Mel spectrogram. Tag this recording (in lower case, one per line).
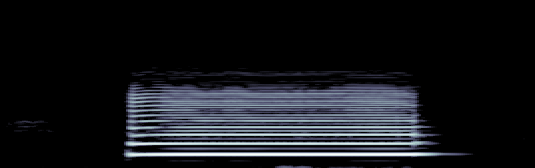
musical instrument
music
woodwind instrument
